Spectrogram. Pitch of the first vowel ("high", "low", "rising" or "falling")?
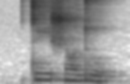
high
